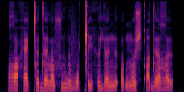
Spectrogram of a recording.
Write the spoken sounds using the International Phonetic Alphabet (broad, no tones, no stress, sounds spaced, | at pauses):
ʁ ɒ h æ ǀ ə d ɜ l ɒ sʷ ɪ w ə v ɔ ǁ ɪ h ə j ɜ n ə ʔ ɔ d n ɔ ʃ qʼ ɔ d ɜ ʁ ə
